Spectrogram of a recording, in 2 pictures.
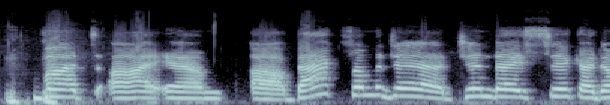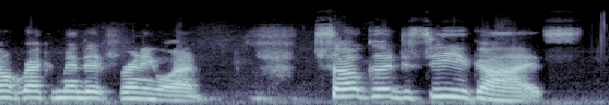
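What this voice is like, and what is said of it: Slightly hoarse voice. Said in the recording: “I'm still a little hoarse here”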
